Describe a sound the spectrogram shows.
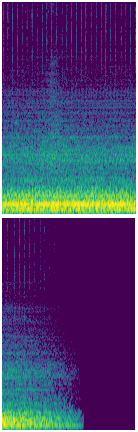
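A car engine hums steadily while driving, then fades out.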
